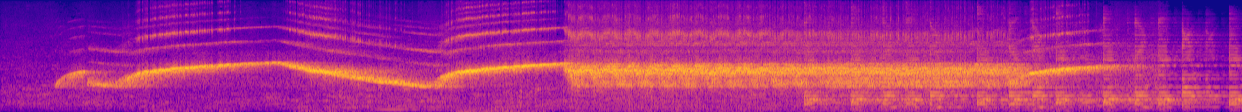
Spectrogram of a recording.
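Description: Electronic emergency-vehicle siren: two slow rising-and-falling wails, then a fast warble held for several seconds, with one last rise before it fades. Music with a beat comes in under it in the second half and takes over near the end.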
